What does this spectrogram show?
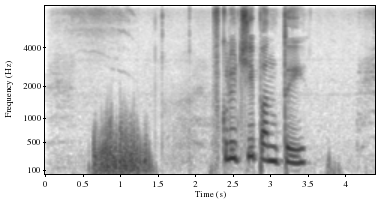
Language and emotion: Russian, neutral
